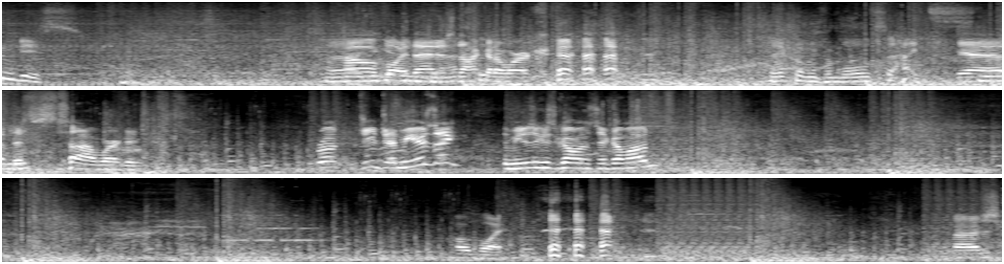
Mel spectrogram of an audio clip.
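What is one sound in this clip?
Shotgun blasts fire rapidly.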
